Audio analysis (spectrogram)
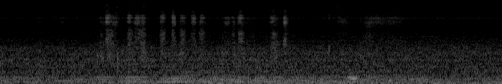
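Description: A pen writes on paper, giving faint, close scratchy strokes in short irregular bursts against a quiet background. No one speaks.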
